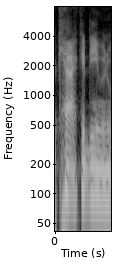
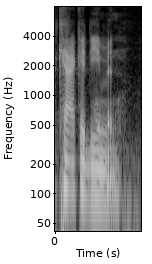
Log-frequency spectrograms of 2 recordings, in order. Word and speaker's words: cacodemon: Every time you murder a cacodemon, which is those flying balls, you pull out their eyeball. What is it called? A caca? A cacodemon.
